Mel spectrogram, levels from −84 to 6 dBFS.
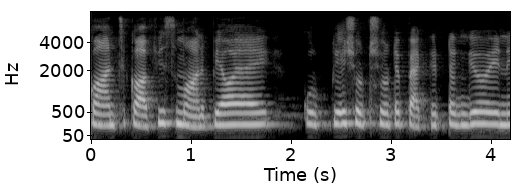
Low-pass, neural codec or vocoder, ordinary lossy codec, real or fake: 7.2 kHz; none; MP3, 64 kbps; real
